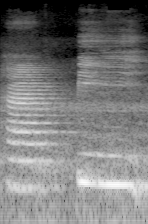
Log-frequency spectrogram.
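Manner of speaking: happy stretched out very slowly; slow broken-up word. Shown as a demonstration. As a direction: break happy into slow sounds. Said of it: "You just slowly break that word".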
